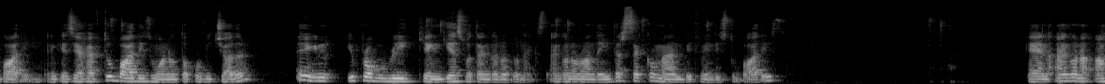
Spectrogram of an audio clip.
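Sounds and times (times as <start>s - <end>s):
computer mouse clicks: 5.5s - 5.9s, 9.3s - 9.6s.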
